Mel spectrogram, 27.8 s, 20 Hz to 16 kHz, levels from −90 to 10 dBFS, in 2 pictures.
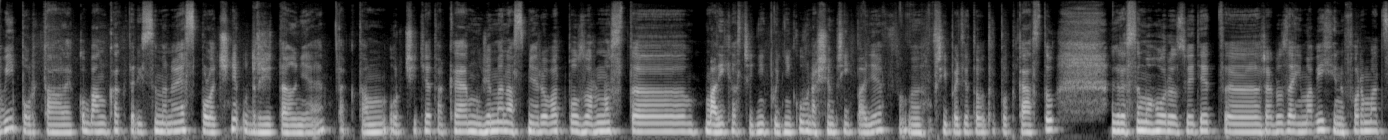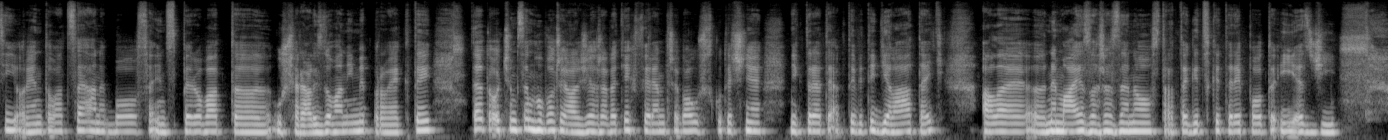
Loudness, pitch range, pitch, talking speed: -16 LUFS, 175-190 Hz, 180 Hz, 145 wpm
